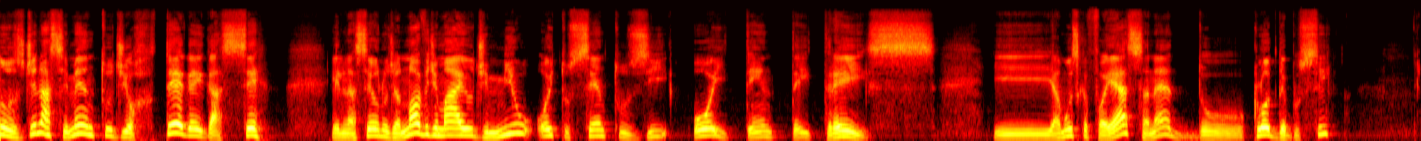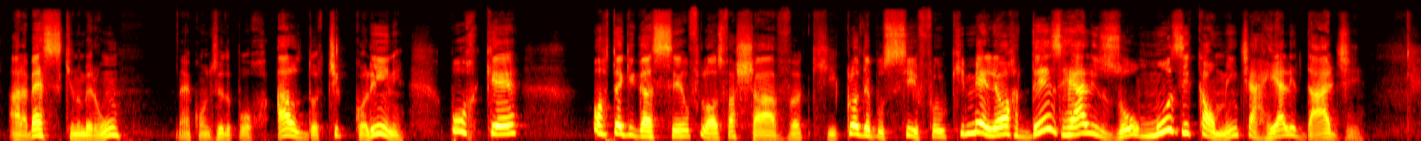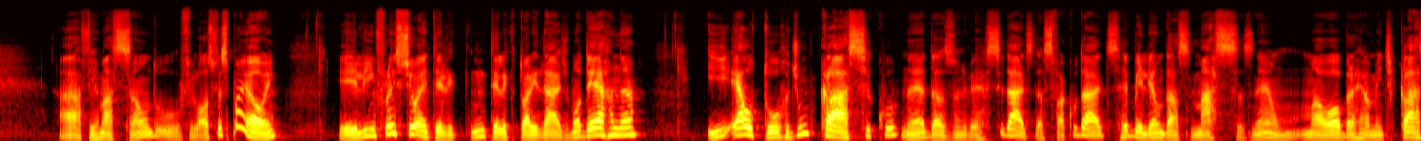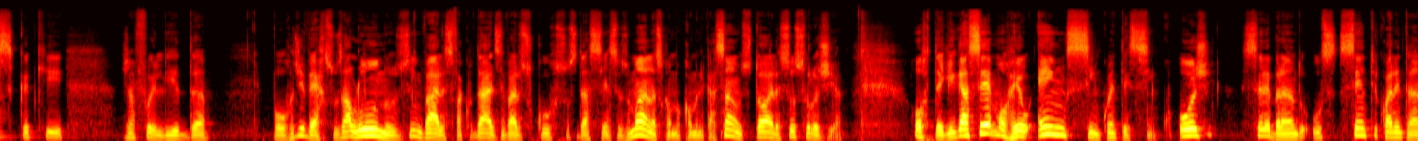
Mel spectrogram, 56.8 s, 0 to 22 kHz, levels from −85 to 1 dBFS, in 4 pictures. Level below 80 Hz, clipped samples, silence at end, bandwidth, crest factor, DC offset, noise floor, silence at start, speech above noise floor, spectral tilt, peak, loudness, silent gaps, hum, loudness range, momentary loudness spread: -56 dBFS; under 0.1%; 0 s; 16.5 kHz; 18 dB; under 0.1%; -61 dBFS; 0 s; 42 dB; -5 dB/octave; -2 dBFS; -20 LUFS; none; none; 7 LU; 14 LU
